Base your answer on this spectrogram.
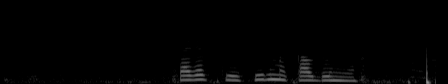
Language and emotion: Russian, neutral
